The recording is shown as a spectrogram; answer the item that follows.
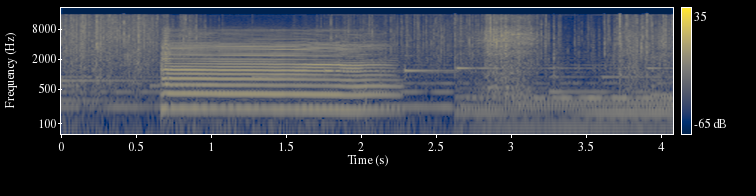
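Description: A woman blows her nose into a handkerchief, a loud comic honk lasting about a second and a half, over soft sustained background music.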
